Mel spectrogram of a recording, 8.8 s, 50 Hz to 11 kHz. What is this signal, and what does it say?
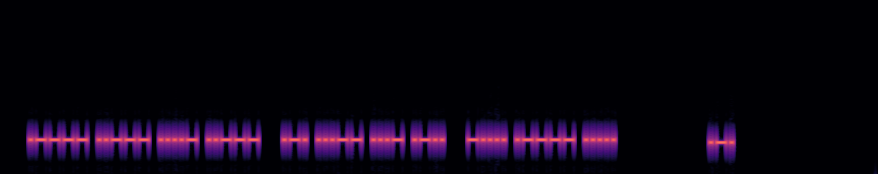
Morse code, heard as a keyed tone, about 36 wpm, 700 Hz. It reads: 1242 R3VL 615 R
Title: Worked All Europe DX Contest - QTC Exchange - 35wpm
